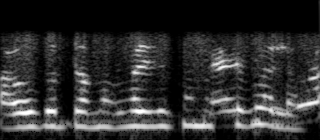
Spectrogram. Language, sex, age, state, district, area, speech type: Odia, female, 30-45, Odisha, Sambalpur, rural, conversation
